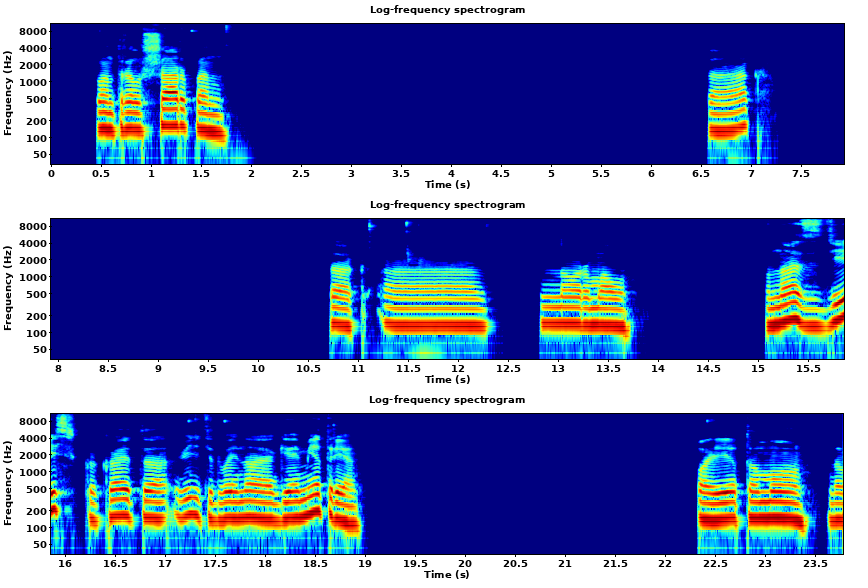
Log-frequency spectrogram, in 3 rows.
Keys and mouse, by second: 1.1 middle click, 1.9 shift+middle click, 3.2 middle click, 4.9 g, 5.7 right click, 7.4 Tab, 8.3 shift+middle click, 8.7 middle click, 9.9 Tab, 10.2 middle click, 11.5 alt+v, 13.1-14.6 middle drag, 15.2 shift+middle click, 16.0-17.3 middle drag, 17.5 shift+middle click, 20.7-21.8 middle drag, 22.1-22.4 shift+middle drag.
